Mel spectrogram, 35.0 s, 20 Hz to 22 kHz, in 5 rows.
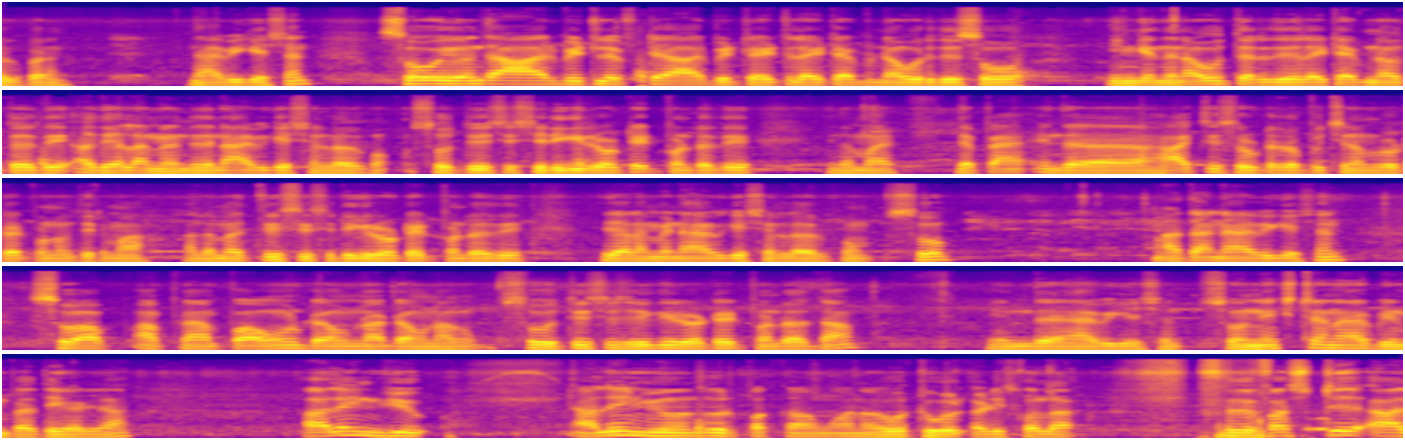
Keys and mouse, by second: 2.9 click, 5.5-9.9 drag, 11.3-18.5 drag, 25.3 click, 27.5 click.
